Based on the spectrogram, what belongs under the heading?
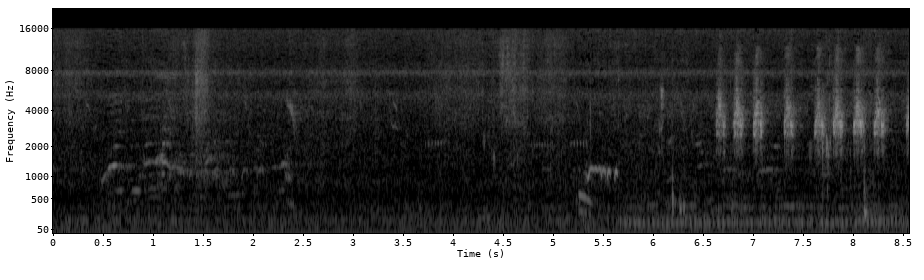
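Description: Faint wild birds chirping, with scattered short calls. Near the end comes a quick run of high, evenly spaced chirps, about five a second.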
